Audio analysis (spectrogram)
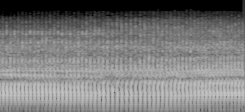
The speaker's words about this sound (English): We used to go by dugout canoe and paddle, but now we have a little motor that fits this river with these boats.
